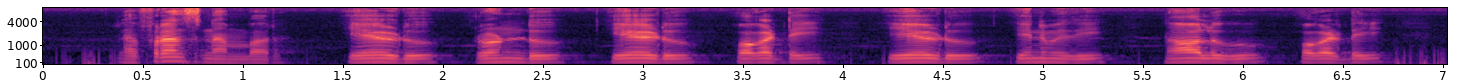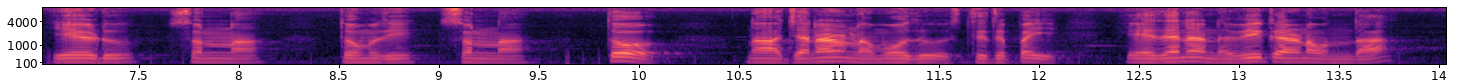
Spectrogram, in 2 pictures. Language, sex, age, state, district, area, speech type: Telugu, male, 18-30, Andhra Pradesh, Nellore, rural, read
